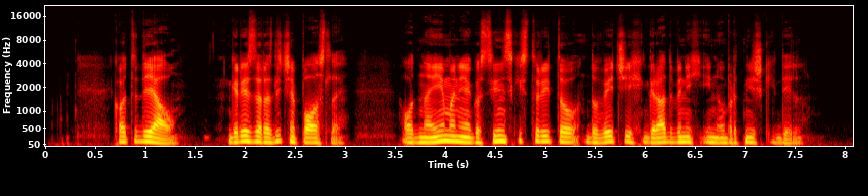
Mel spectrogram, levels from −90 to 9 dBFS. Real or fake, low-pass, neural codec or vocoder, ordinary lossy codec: real; 19.8 kHz; none; none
